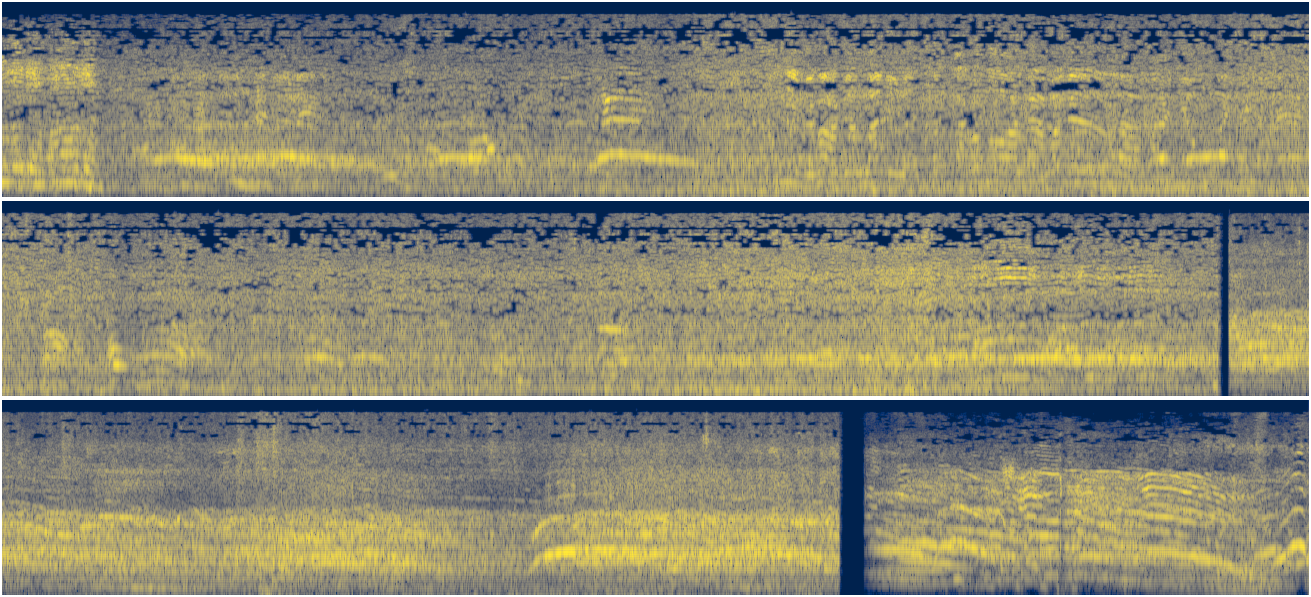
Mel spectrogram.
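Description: A large outdoor crowd shouts and cheers.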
